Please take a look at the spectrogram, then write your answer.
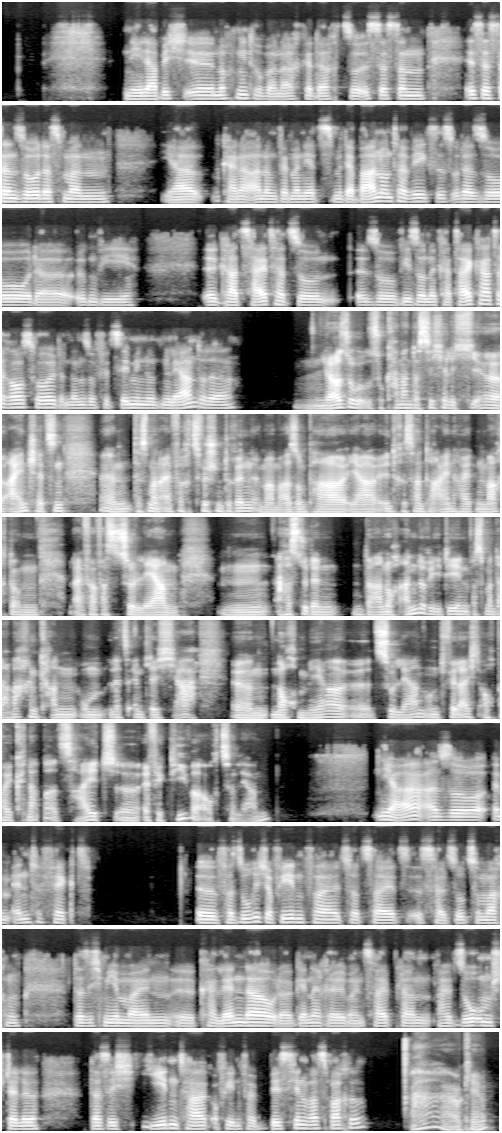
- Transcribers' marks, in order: other background noise; surprised: "Ah"; tongue click
- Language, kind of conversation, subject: German, podcast, Wie findest du im Alltag Zeit zum Lernen?
- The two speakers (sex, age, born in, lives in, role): male, 18-19, Germany, Germany, guest; male, 20-24, Germany, Germany, host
